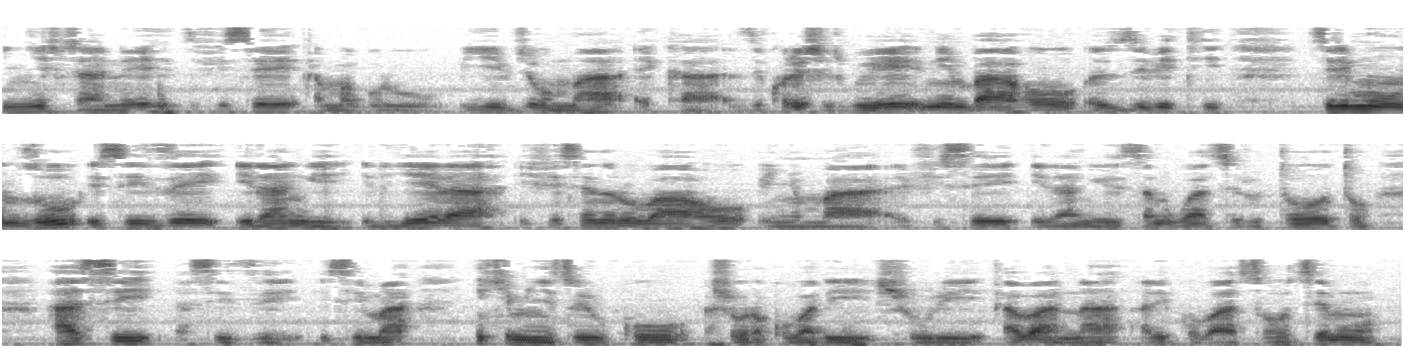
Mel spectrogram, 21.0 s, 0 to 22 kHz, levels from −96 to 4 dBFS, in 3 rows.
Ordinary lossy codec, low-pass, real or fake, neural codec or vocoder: MP3, 32 kbps; 10.8 kHz; real; none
